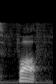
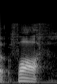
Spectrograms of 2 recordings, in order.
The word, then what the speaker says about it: Pfaff: They pronounce it, if you go to the UW Badgers website, it is Pfaff. So, Pfaff.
